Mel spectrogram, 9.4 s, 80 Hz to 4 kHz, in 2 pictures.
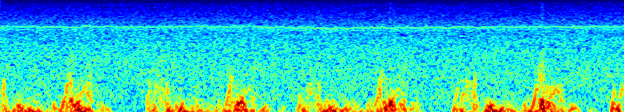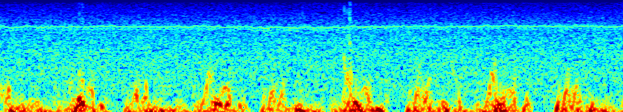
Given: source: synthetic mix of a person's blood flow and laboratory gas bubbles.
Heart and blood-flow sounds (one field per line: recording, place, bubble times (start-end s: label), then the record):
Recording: Doppler ultrasound of blood flow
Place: precordium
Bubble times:
7.25-7.39 s: bubbles
7.43-7.49 s: bubbles
7.56-7.62 s: bubbles
7.82-7.95 s: bubbles
8.04-8.19 s: bubbles
From the record:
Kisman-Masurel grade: 211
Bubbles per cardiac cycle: several, 3 to 8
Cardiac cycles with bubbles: 1 to 10%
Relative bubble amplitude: barely perceptible (0.100 to 0.250)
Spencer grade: 1 (occasional bubble signal discernible with the cardiac motion signal, with majority of cardiac periods free of bubbles)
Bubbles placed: anywhere in the cardiac cycle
